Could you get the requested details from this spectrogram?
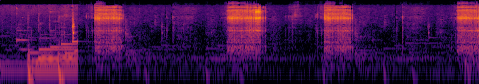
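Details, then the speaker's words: Cat with noisy breathing since kittenhood, eating and drinking normally: rough creaking, door-squeak-like noise on each breath as air seems to hit obstruction; upper airway stertor. "dikkatli dinlediğinizde kapı gıcırtısı gibi ses geliyor sanki Soluk alıp verirken hava bir yerlere çarpıyor gibi"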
